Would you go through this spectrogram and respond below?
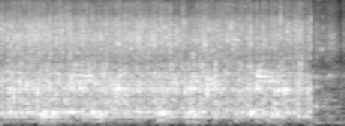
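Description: A loud, close toilet flush rushes steadily for about two seconds, then cuts off abruptly into quiet as the bowl empties, with no voices.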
